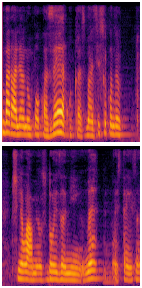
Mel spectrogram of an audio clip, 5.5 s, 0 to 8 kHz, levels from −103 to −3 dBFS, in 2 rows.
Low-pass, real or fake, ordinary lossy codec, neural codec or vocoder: 7.2 kHz; fake; AAC, 48 kbps; codec, 44.1 kHz, 2.6 kbps, SNAC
